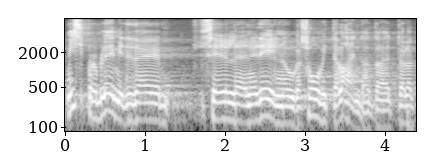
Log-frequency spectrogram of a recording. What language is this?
Estonian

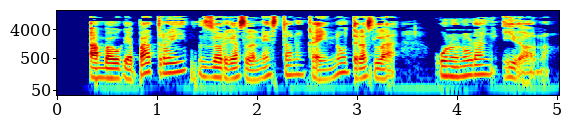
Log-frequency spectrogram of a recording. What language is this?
Esperanto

